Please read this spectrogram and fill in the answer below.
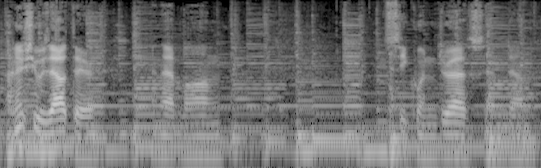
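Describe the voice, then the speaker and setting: A man playing a bewildered, hesitant performer in an improvised comedy monologue, talking haltingly and conversationally. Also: low voice, level tone. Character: bewildered man recounting being stuck wordless onstage. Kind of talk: improvised spoken comedy monologue over music. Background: guitar music.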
